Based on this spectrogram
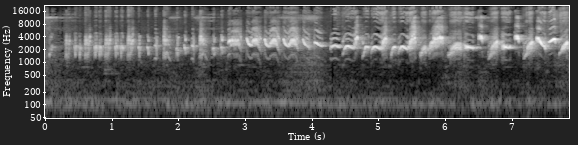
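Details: Morning voice training of a Chinese hwamei singing in contest style: soft chattering at first, building into loud, fast, richly varied whistled phrases with sweeping and looping notes, over a faint low hum.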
